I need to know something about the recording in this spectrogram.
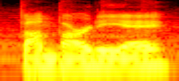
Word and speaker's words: Bombardier: 500 Miles hey real quick how do you pronounce that airplane again Bombardier Bombardier Bombardier good to know France your language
